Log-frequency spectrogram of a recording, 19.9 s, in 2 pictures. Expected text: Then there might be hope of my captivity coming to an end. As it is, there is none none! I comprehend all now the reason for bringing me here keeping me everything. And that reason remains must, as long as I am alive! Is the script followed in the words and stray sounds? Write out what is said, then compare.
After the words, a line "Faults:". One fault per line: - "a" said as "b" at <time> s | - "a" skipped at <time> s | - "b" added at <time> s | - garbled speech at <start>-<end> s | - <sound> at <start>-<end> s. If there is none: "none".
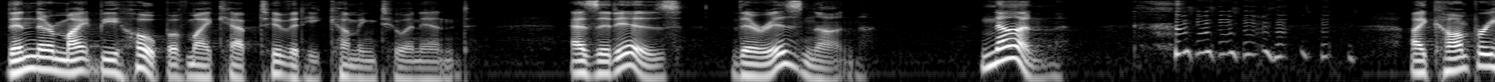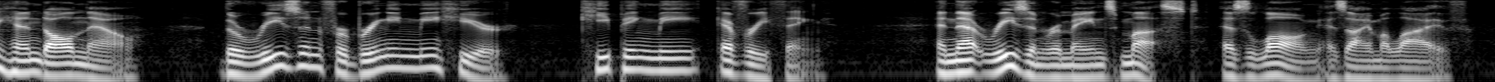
Then there might be hope of my captivity coming to an end. As it is, there is none none! I comprehend all now the reason for bringing me here keeping me everything. And that reason remains must, as long as I am alive!
Faults:
- laugh at 7.5-9.1 s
